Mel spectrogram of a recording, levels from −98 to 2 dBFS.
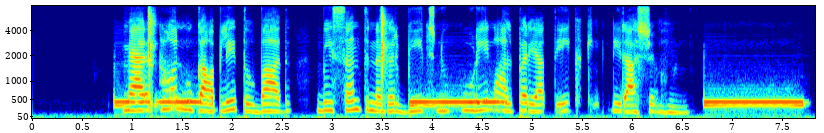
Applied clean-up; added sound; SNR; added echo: neural diffusion model UNIVERSE++.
